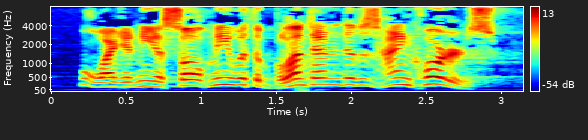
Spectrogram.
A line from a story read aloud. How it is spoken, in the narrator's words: the man responded indignantly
